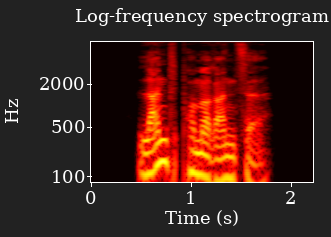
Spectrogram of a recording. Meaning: country bumpkin
- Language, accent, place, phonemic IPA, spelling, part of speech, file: German, Germany, Berlin, /ˈlantpoməˌʁant͡sə/, Landpomeranze, noun, De-Landpomeranze.ogg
